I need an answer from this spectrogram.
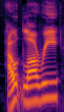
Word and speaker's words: outlawry: Outlawry? How do you say that word? Outlawry. It's like outlaw with an R-Y.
